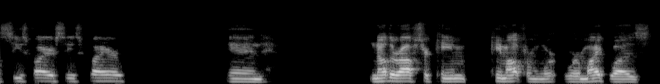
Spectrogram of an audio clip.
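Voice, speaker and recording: A man's voice: mid-range voice, no room sound, dull audio. Guy telling his cop story on a podcast, lots of ums and restarts, dry dullish sound. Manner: halting, repeats words, many pauses and ums; quotes shouted commands in a raised voice. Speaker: retired police officer telling his story. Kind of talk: personal account in a podcast interview.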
